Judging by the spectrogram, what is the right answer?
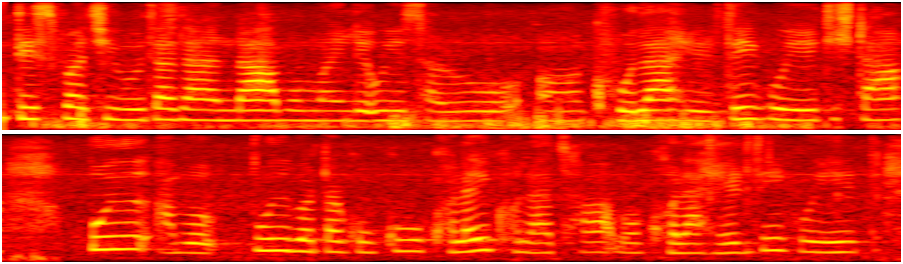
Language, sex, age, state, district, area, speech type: Nepali, female, 18-30, West Bengal, Darjeeling, rural, spontaneous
